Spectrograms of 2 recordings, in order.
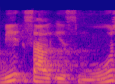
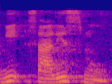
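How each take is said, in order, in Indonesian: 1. Ismu diucapkan terpisah dengan vokal awalnya sendiri. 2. Lam mengambil vokal i, menyambung menjadi salismu.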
